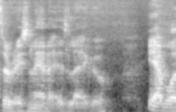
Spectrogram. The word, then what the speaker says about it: Lego: Would you rather have a bottomless box of Legos or a bottomless what? Nope, it's not how you say it. What? It's Lego, singular. Yeah, but okay.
